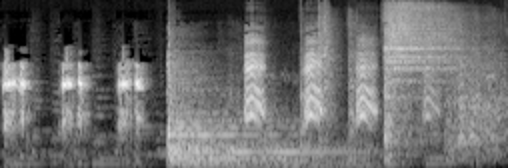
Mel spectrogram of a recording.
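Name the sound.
frog croaking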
